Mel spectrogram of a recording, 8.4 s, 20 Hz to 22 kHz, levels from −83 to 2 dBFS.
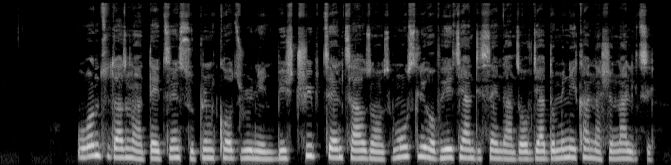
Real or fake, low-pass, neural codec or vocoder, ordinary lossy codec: real; none; none; none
